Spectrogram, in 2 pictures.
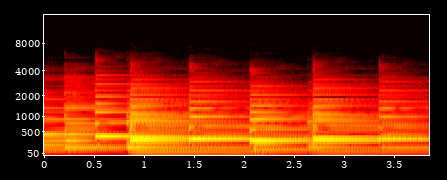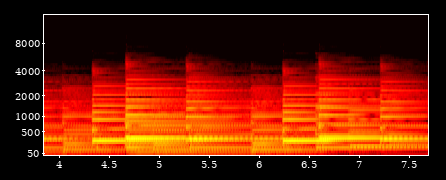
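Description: Background piano music: single notes struck in an even, unhurried rhythm, about one every half second or so, each fading away, over held lower notes.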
